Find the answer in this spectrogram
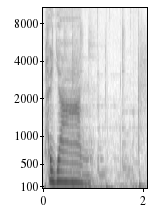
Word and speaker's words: พยาน: So we need to pronounce it as พยาน Why? Because พอพาน is low class and ยอยักษ์ is low class.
